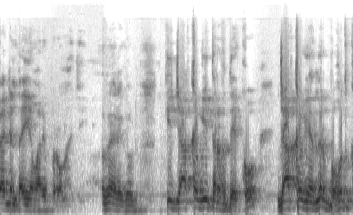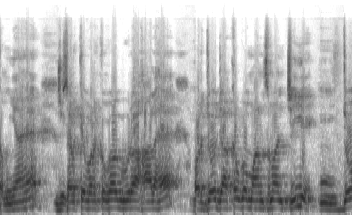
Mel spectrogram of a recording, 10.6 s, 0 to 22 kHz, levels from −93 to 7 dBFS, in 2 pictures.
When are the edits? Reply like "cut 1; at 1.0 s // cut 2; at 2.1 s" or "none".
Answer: cut 1; at 2.3 s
